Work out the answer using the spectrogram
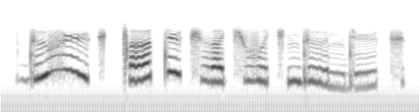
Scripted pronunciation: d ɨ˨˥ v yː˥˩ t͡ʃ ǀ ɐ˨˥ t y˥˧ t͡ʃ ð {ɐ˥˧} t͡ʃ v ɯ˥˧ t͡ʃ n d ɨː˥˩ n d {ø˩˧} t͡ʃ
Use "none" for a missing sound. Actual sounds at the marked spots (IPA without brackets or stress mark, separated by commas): ɐ˥˧, y˩˧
